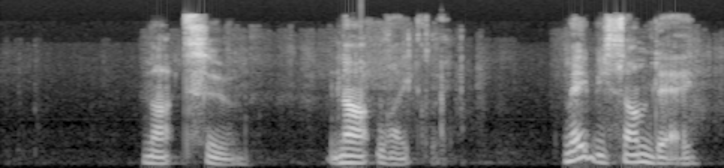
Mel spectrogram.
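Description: An elderly woman speaks calmly into a microphone, in short phrases with pauses.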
